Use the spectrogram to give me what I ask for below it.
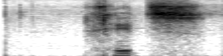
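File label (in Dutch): "gids", Dutch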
